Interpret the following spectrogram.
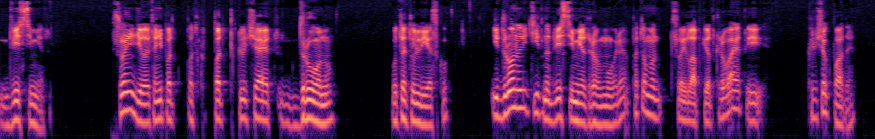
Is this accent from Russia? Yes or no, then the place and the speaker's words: no; Florida, United States; Я из Флориды.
